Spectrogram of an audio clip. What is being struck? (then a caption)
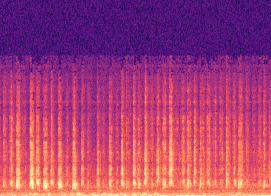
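Black-coated scratch-art paper scratched with a wooden stylus. A wooden stylus scratches and fills in areas on a black coated sheet from a scratch-art paper pad. Quick, repeated rasping strokes sound bright and dry, with a steady scribbling rhythm at a quiet level.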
